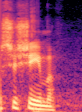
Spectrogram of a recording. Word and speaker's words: Tsushima: Yep, Ghost of Tsushima.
